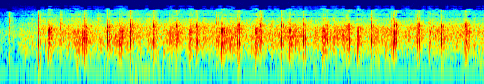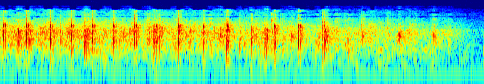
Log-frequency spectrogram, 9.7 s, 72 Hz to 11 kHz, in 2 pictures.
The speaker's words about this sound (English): His first session that he attended was in 1976. That is quite a record of commitment. So I think he deserves a round of applause.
